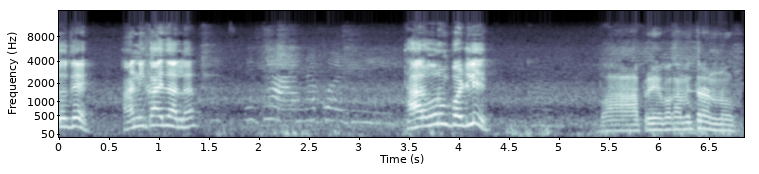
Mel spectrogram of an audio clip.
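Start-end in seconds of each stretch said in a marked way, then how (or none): 5.4-6.7 low, hushed gasp of dismay; mock shock. Showing viewers the injured girl, low hushed dismay. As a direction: sink the voice low in mock alarm. Hurt child shown to viewers.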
